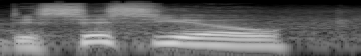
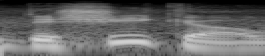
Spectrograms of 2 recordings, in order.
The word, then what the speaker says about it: DeChico: So we've gone from DeCiccio to DeChico, which, as far as I know, is the proper pronunciation.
